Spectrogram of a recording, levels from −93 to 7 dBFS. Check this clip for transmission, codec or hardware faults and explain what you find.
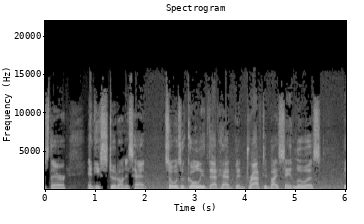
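Nothing attributable to transmission, codec or hardware turns up in this speech; the one change is room noise at the microphone, which rises by about 17 dB around two seconds in and then sits about 18 dB below the speech, a property of the recording rather than the system.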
